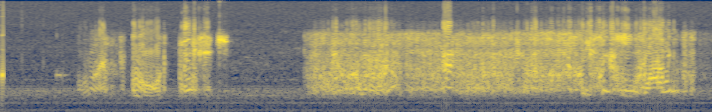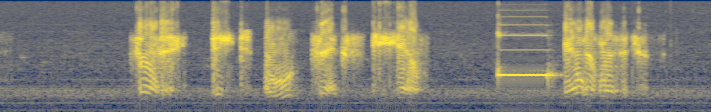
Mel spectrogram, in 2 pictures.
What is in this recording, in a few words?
Phone Message; EVP; This is an EVP which appeared on my answering machine, like all the others, it was from an unknown name, unknown number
